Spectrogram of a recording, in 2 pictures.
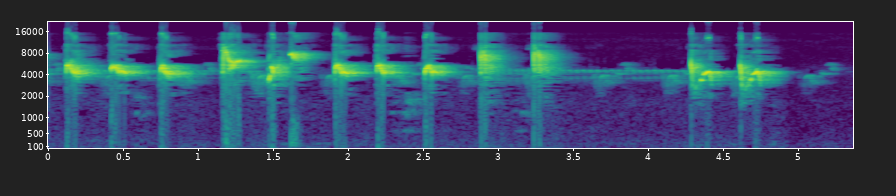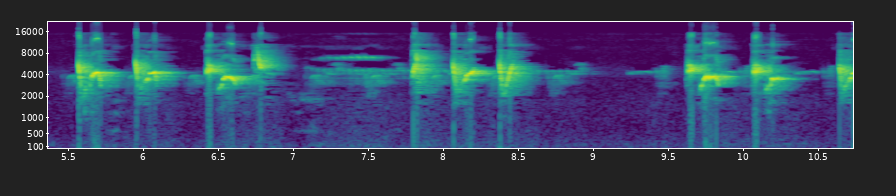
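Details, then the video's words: Javan bush lark song from a 2022 tutor collection for training kept birds: bright high whistled and chirping notes in quick bursts, pauses near four and seven seconds, then more rapid twittering phrases. "Kumpulan masteran burung branjangan"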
